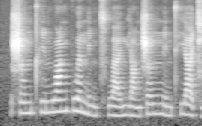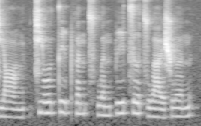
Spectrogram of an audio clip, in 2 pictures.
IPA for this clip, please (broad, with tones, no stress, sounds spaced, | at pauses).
ʂ ɤ˦ ŋ t̪ʰ i˦ m w ɑ˦ ŋ k w ə˥˨ n i˨˩ ŋ t͡sʰ w a˨˦ ɪ̯ m j ɑ˨˦ ŋ ʂ ɤ˦ ŋ n̪ i˨˦ n t̪ʰ j ä˥˨ t͡ɕ j ɑ˨˩ ŋ | t͡ɕ j o˦ ʊ̯ t̪ i˥˨ pʰ ə˦ n t͡sʰ w ə˨˦ n p i˦ t͡s ɹ̩˥˨ t͡s w a˨˩ ɪ̯ ʂ w ə˨˦ n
